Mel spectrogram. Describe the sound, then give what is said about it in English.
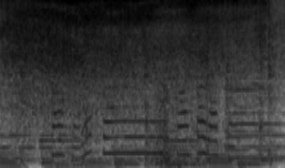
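A hot pan sizzles loudly and steadily as it flares up, with a broad, crackling hiss that swells briefly in the middle, while tonal music plays underneath throughout. “This is gonna go like a big fireball.”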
